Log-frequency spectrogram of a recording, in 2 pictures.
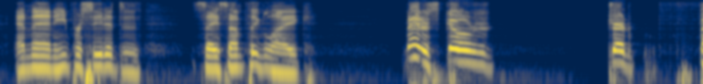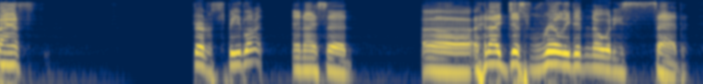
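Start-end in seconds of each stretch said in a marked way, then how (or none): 4.1-9.7 put-on heaviest Texas accent, laid on thick, pitched up. Retelling what a man who looked at your registration said, thick texas accent. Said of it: "he had the thickest Texas accent".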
